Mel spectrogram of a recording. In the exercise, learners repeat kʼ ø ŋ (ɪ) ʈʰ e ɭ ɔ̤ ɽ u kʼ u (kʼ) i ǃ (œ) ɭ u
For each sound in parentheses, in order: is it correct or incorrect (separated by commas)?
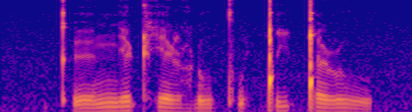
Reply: correct, incorrect, correct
